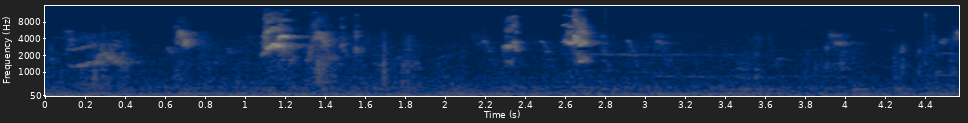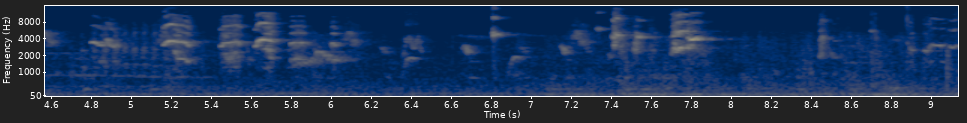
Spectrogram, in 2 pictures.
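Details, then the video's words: Several bursts of shrill, rapid lovebird chirping separated by brief pauses, the notes sharp, high and overlapping, over a faint continuous low hum. "Love Birds Nature Sound"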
